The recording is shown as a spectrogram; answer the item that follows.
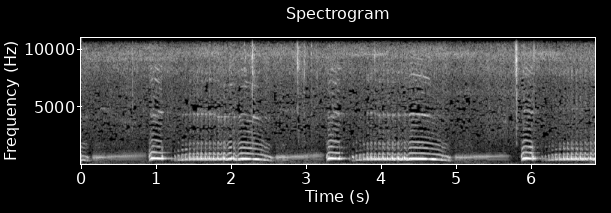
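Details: Red-eyed white albino Barbary dove, a tame lure bird for training other doves: three repeated coos, each a short sharp opening note followed by a long rolling, slightly falling purr, close and clear.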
